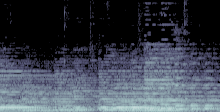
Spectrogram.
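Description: Solo grand piano playing held chords, with a new chord struck about a second in.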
